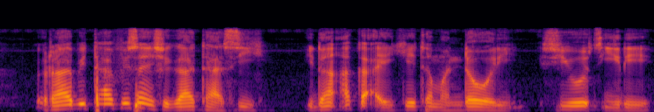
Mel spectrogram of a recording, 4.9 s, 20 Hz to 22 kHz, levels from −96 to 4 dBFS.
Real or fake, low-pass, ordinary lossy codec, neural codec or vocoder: real; none; none; none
